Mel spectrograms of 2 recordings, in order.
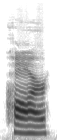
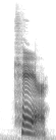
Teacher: if you hear r at the end you leave it because if you add the e it changes the r to an air sound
